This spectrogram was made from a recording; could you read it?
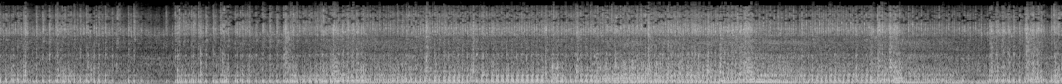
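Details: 1956 VW Beetle flat-four on first start after carburetor cleaning, chilly day, balance-tube vacuum leak fixed, left carb leaking from the accelerator pump. It runs lumpy, loping and hunting instead of settling: rough running from twin carburetors out of sync.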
